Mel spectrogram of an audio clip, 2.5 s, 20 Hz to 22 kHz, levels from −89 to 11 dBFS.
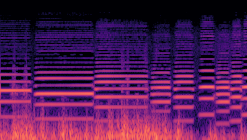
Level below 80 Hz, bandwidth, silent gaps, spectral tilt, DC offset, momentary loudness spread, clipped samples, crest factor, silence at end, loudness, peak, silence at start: -28 dBFS; 13.5 kHz; none; -6 dB/octave; under 0.1%; 2 LU; under 0.1%; 14 dB; 0 s; -20 LUFS; -6 dBFS; 0 s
